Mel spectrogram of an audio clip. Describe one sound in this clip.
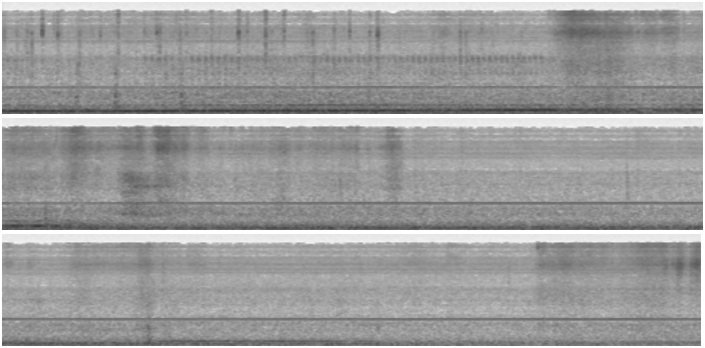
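Tyres rumble on a snowy road.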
